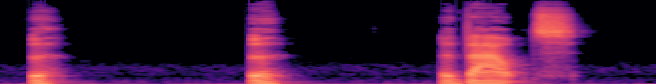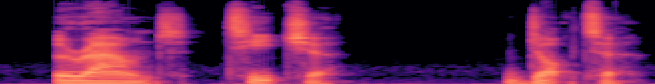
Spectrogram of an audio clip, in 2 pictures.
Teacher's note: the famous schwa sound which is bang in the middle of the mouth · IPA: /ə/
